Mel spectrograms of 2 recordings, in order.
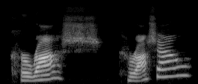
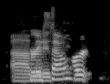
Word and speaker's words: Curaçao: mom is from Curaçao, I believe is how you say it, which is an island in the Southern Caribbean. Curaçao? Curaçao. Oh, maybe. Yeah. Have you heard of it? Curaçao? Yeah. That sounds more right.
